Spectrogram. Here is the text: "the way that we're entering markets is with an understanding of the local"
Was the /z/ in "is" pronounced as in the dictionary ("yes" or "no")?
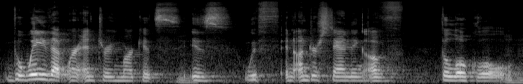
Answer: yes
